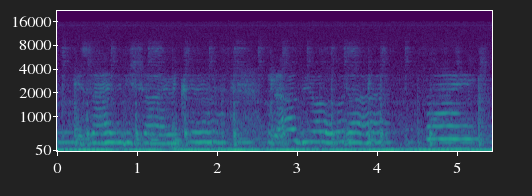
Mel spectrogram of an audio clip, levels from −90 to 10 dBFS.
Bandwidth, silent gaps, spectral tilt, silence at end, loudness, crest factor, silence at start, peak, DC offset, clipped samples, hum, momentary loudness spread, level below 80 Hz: 16.5 kHz; none; -6.5 dB/octave; 0 s; -38 LUFS; 14 dB; 0 s; -22 dBFS; under 0.1%; under 0.1%; none; 4 LU; -38 dBFS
